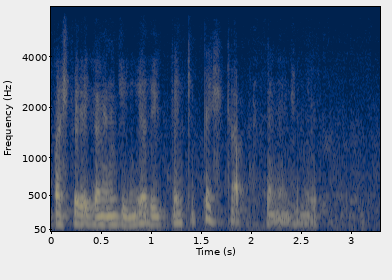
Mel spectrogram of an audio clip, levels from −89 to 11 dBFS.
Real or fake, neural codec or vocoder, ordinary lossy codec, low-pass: fake; codec, 16 kHz, 2 kbps, FreqCodec, smaller model; Opus, 16 kbps; 7.2 kHz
